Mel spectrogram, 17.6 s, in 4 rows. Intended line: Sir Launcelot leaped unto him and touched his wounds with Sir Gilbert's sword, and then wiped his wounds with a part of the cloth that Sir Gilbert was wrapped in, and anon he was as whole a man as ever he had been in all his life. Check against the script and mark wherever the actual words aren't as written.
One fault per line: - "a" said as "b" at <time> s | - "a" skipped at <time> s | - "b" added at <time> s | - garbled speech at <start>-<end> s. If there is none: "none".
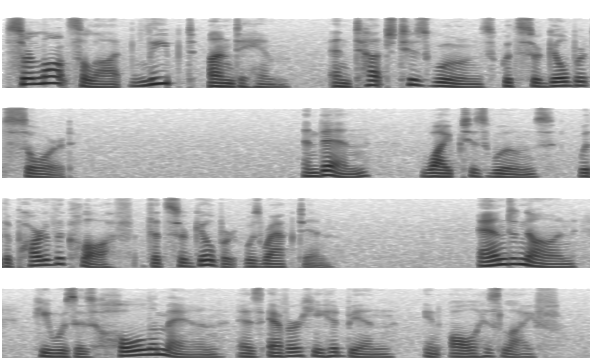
none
